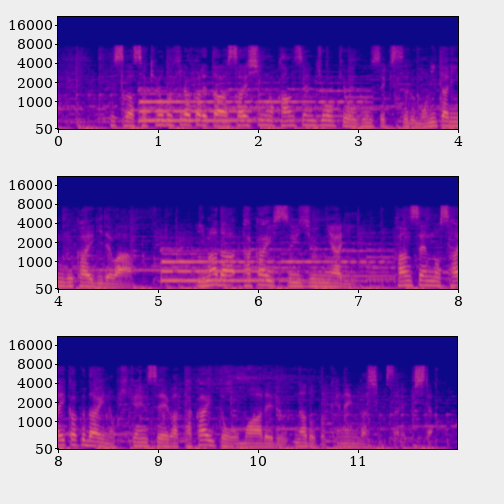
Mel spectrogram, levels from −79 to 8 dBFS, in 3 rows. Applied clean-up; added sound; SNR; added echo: none; Electric guitar; 2 dB; none.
